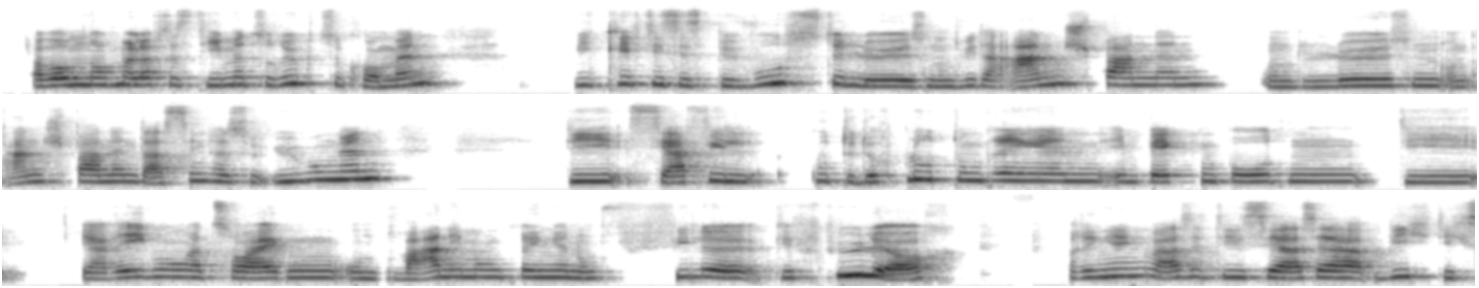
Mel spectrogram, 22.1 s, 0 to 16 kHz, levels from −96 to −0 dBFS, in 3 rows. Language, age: German, 20-39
